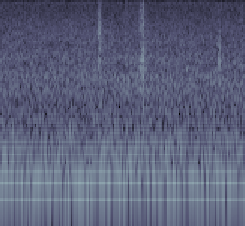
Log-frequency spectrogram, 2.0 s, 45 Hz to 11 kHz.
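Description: A steady low hum, with two or three faint light clicks about a second in from a Glock 17 pistol being handled.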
